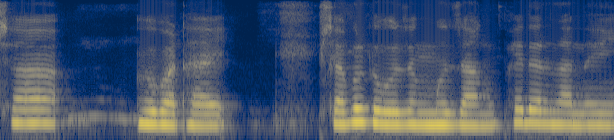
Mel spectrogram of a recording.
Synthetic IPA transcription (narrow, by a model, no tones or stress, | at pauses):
sa | ɦɯbatʰaj | sabɯɾkʰɯbɯzɯŋmɯzaŋpʰedaɾnanɯj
